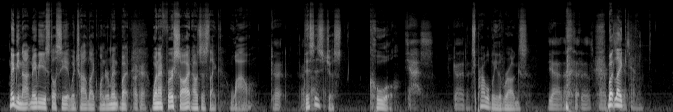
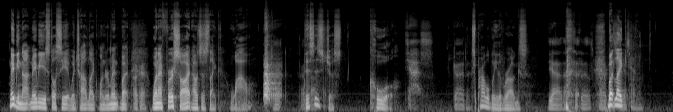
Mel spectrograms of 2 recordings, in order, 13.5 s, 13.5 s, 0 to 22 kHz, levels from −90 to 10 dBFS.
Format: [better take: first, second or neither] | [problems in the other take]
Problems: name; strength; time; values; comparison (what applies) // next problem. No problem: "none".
first | dog barking; loud; at 5.5 s; peak 1 dB above the speech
